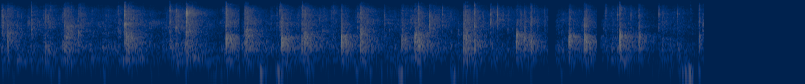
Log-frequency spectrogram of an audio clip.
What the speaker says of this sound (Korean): 우리 박수로 환영해 주실까요?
